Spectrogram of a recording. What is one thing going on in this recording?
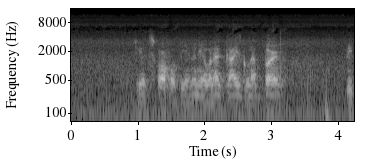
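A man speaks firmly nearby.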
